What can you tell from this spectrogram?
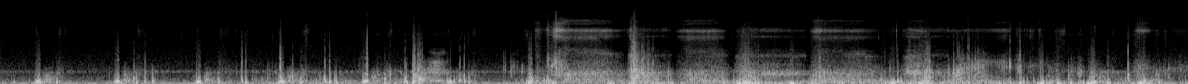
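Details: A heartbeat sound recorded alongside a visibly beating heart; an old, low-quality recording whose uploader says their heart was about to stop.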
